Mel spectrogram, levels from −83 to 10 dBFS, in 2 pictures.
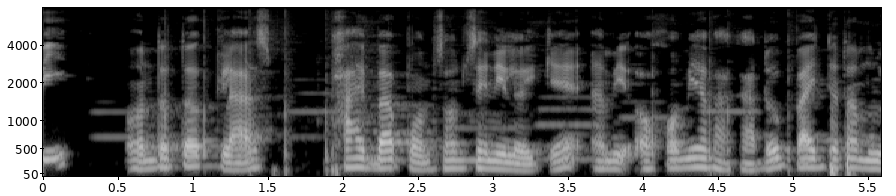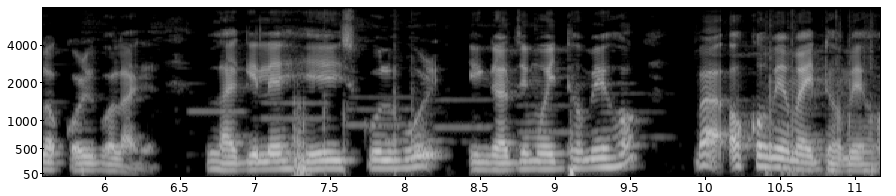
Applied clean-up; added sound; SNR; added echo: classical method Wiener filter.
